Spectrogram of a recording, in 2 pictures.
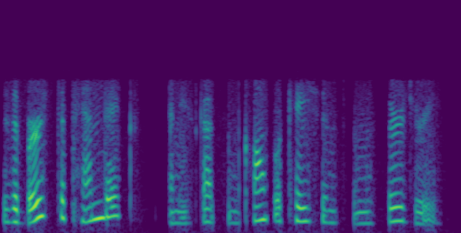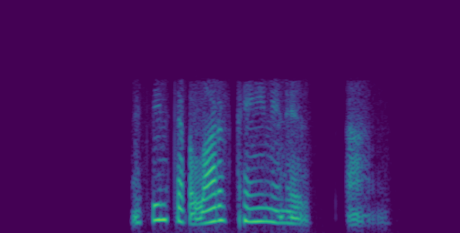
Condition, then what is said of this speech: No condition.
